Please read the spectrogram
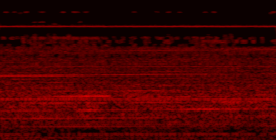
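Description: Rally car at speed on a gravel road, heard from inside the cockpit as a steady drone with a constant hum, holding even through a straight.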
